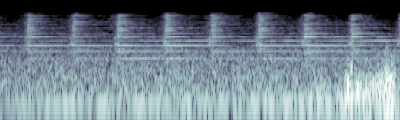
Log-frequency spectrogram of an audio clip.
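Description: Railroad grade-crossing warning bell starting to ring as the crossing activates for an approaching train: rapid repeated strikes, about seven a second, each with a ringing metallic tone. Low rumbling bursts come up near the end.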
